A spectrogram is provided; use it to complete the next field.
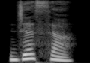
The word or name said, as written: ಜೈಸು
